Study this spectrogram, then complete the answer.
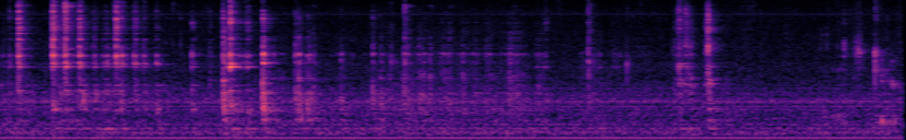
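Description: Sharp metallic clicks and ratcheting taps come as a vise is clamped down to a workshop table, irregular close bursts that thin out toward the end over a steady low hum.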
